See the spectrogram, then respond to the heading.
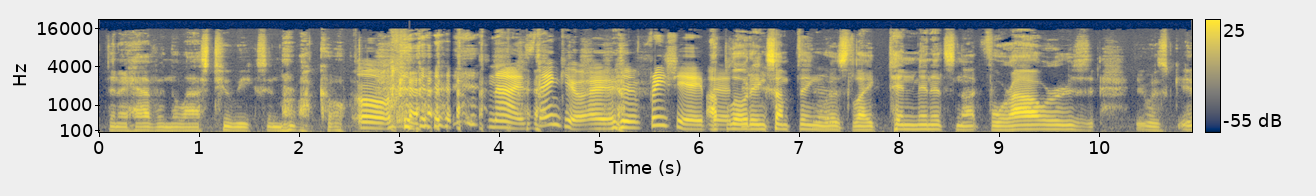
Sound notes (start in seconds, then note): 2.6 both laugh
